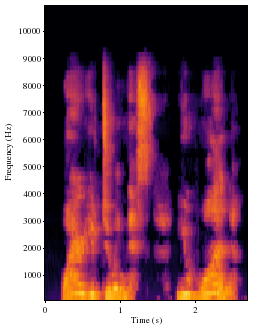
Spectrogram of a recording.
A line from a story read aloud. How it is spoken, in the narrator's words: Linda wheezed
